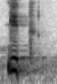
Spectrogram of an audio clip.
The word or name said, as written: git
